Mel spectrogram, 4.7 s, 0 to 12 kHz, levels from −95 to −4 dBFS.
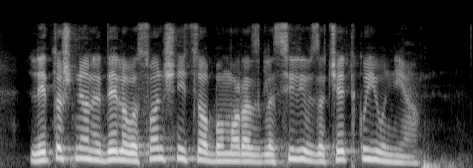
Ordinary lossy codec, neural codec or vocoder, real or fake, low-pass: none; codec, 16 kHz, 4 kbps, FunCodec, trained on LibriTTS, 50 frames a second; fake; 7.2 kHz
